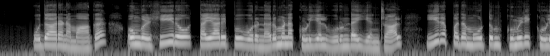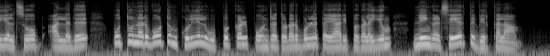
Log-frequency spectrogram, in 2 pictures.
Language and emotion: Tamil, neutral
